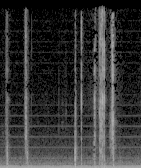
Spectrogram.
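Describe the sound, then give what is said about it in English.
A thick notepad filled with notes and sketches clapped shut several times, giving short, crisp papery slaps in an irregular series with a quick cluster near the end, over a steady low hum. “The clap of that notepad better alert the guards.”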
